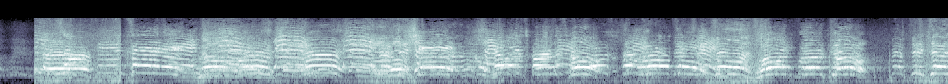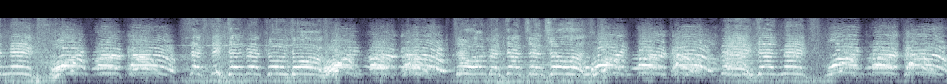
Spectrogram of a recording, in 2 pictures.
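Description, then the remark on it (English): A loud crowd of anti-fur protesters screams and chants outdoors at a fur store as customers pass through, many voices overlapping in rough rhythmic bursts with brief pauses, sustained throughout. “After chasing customers away from Garden House Furs for the better part of an hour, protesters moved on to Miller's Furs, where customers had to run a gauntlet of screaming protesters.”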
